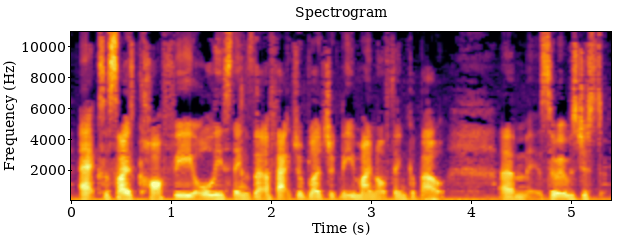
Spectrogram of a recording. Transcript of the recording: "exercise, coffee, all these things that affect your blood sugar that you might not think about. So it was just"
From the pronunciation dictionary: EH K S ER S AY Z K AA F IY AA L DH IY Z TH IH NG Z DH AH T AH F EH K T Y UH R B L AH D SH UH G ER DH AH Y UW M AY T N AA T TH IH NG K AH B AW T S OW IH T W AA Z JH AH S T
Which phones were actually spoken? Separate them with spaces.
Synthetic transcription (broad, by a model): EH K S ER S AY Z K AA F IY AA L DH IY Z TH IH NG Z DH AH T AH F EH K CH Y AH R B L AH D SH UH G DH AH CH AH M AY T N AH T TH IH NG K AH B AW T S OW IH T W AA Z JH AH S T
